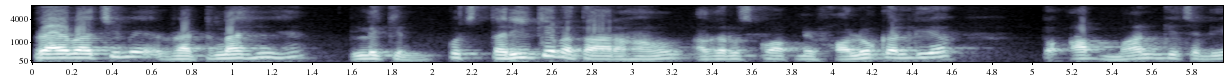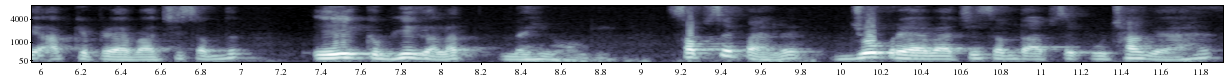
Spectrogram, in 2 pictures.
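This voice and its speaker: A man's voice: medium pitch, lively intonation, normal speed, warm tone. A man teaching an exam-prep lesson, asking questions and answering them himself, checking in with his listeners often.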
